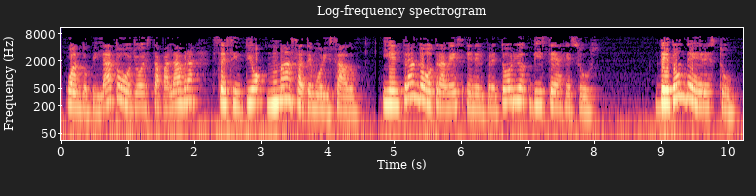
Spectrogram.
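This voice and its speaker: A woman reading scripture aloud at a measured, steady pace. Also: mid-range voice. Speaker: scripture reader. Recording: dull lo-fi audio.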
